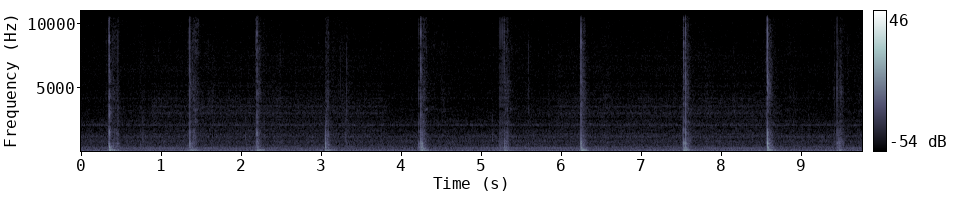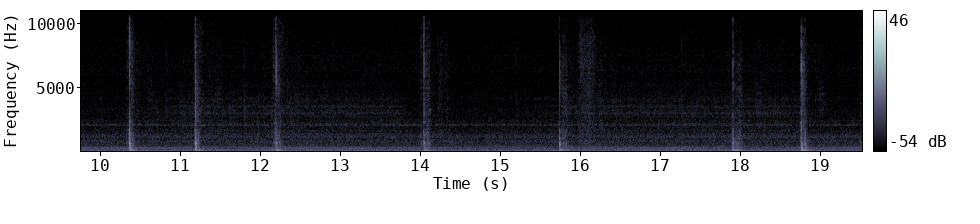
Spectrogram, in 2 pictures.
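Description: A punch needle taps rhythmically through stretched cloth.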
